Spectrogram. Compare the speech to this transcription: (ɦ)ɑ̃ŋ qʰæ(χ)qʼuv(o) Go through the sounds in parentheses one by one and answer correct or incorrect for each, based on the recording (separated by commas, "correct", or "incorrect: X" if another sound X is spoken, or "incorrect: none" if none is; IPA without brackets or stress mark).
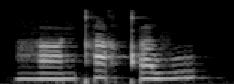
correct, correct, incorrect: u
